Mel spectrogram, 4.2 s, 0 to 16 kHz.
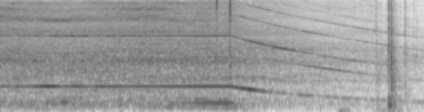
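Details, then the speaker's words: Dyson DC50 vacuum after repair, on carpet: piercing steady whine over suction roar, then sliding down in pitch as motor spins down; suction restored but whine remains. "yeah that's not bad it's just so noisy it's not necessarily loud but the wine is just waning"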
